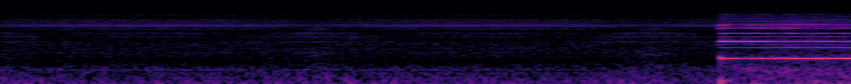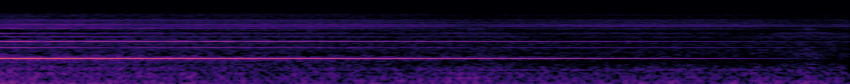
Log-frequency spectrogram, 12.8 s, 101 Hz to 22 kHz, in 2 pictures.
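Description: A single electronic keyboard note from a Casio PT-31 played through a Zoom 9030 multi-effects unit, over a faint hiss. The note starts suddenly about five seconds in, then holds and slowly fades away over about six seconds.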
